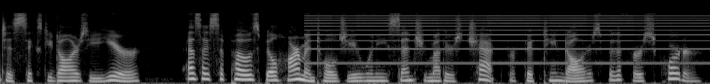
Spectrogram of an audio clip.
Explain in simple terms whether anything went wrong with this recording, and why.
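From about 3.04 s until the end, a steady, high-pitched whine sits fairly loudly under the speech. This is USB whine. A USB connection draws power in bursts every thousandth of a second, and that pulsing leaks into the audio as a tone at 1 kHz and its multiples, here strongest at 4 kHz. Unlike mains hum, which is a low buzz, this is a thin, high, fixed-pitch tone.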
